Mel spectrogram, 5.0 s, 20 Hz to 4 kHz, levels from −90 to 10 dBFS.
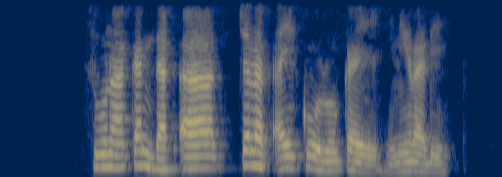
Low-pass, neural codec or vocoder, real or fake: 3.6 kHz; none; real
